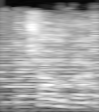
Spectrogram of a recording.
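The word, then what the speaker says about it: şalvar: For Istanbul city also, they have a specific traditional clothes, pronounced shalvar in Turkish, which is Turkish trousers or dimeje, are traditional baggy trousers gathered in tightly at the ankle.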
